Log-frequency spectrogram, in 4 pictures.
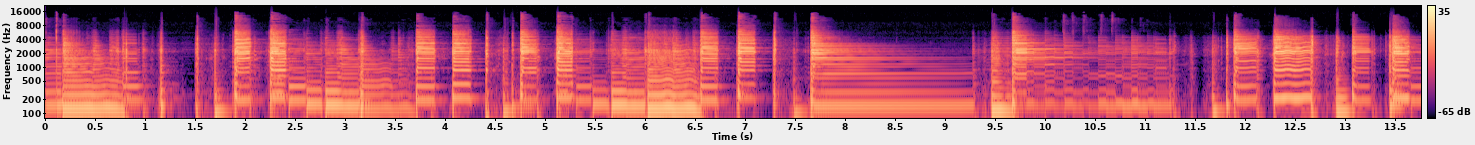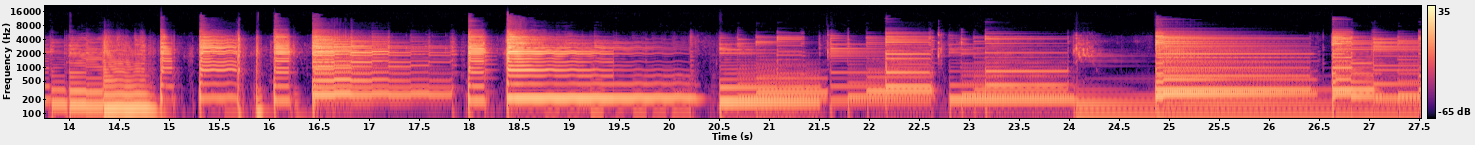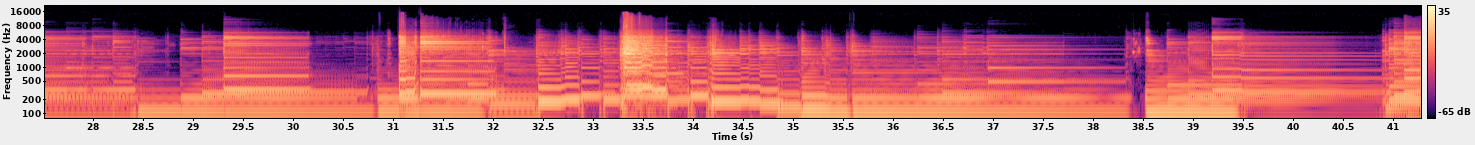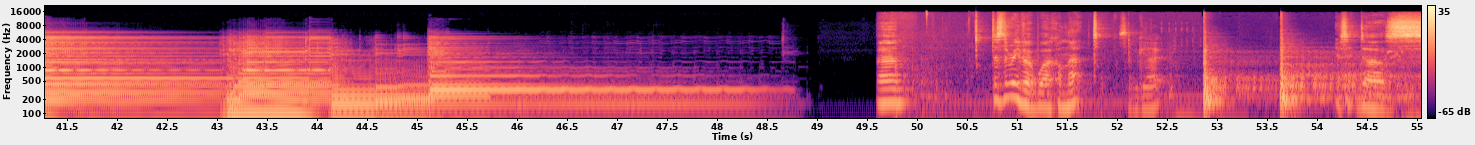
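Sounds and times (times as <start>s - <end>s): electric guitar notes and chords: 0.0s - 48.8s, 51.8s - 55.0s.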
